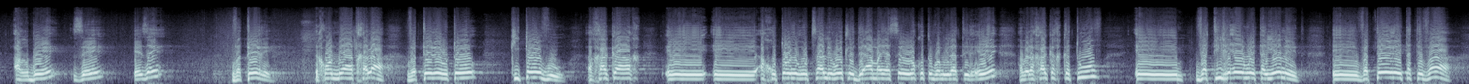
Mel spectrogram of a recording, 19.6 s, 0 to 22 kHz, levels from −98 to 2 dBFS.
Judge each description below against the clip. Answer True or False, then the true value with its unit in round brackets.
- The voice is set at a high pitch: True (195 Hz)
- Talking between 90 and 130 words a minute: True (120 wpm)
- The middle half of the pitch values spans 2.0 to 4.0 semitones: True (3.3 semitones)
